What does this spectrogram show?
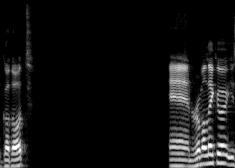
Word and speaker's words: Godot: translates to like very well, it would be Godot.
